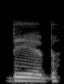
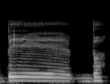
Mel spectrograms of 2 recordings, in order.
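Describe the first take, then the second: First: BIB said shorter, as one word; said faster. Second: BIB drawn out slowly; stretched out. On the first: Teacher showing students the finished word, BIB said faster. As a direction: bring BIB together quickly. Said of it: "then you can say it faster". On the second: Teacher blending sounds for students, BIB slowly stretched out. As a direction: hold the middle of BIB long. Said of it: "say it slowly and stretched out". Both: Shown as a demonstration.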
